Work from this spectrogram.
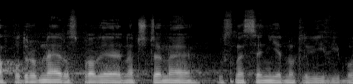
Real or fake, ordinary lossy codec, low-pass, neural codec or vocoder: real; AAC, 64 kbps; 14.4 kHz; none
